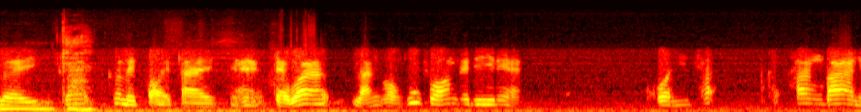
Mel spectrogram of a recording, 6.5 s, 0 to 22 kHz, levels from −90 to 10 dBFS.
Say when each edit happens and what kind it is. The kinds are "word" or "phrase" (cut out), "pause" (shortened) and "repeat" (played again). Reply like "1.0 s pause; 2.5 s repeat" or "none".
none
